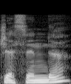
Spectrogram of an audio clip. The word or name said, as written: Jacinda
